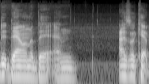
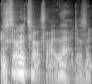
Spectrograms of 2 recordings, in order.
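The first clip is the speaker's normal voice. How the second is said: gruff put-on voice, louder; 6 dB louder than usual. Trying out a character's voice for future animated work, gruff character voice. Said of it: "Is it as gruff as that?".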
